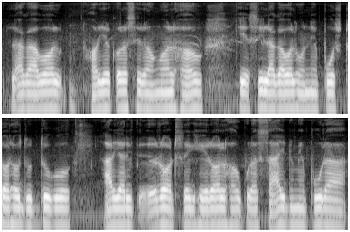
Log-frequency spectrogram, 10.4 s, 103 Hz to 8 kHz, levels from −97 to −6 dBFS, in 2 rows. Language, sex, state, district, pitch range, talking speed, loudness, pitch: Hindi, male, Bihar, Vaishali, 115-120 Hz, 145 wpm, -18 LUFS, 120 Hz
